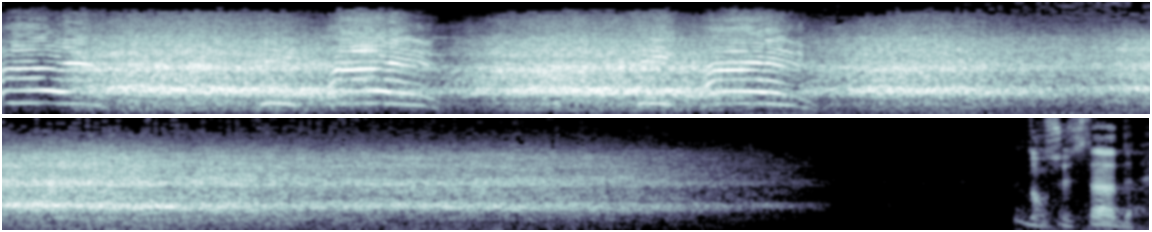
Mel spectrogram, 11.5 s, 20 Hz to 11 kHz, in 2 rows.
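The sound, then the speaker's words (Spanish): A massive stadium crowd of about 100,000 Germans, arms outstretched, chants "Heil Hitler" in unison, loud shouted bursts roughly every two seconds over a sustained roar that slowly dies away, then a brief voice speaks. “pudimos ver a 100.000 alemanes con el brazo extendido gritando al unísono Heil Hitler para que el mundo entero lo escuchase”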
